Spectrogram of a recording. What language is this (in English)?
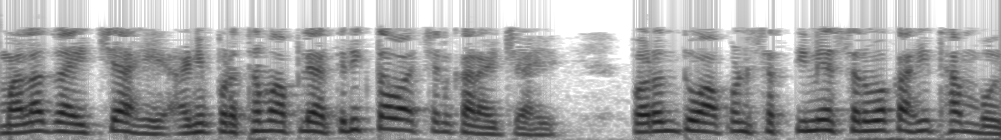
Marathi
